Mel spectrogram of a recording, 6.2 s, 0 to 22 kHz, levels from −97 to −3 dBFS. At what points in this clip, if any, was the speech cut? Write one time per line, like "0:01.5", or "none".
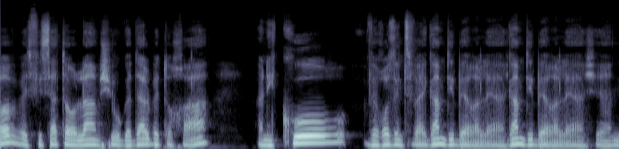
0:05.1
